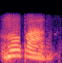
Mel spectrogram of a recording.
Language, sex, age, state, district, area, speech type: Marathi, female, 60+, Maharashtra, Pune, urban, conversation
